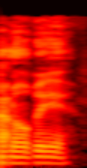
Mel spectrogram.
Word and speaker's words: Honoré: Wout van Art auf Platz Nummer 3 von Team Jumbo, der neue Mannschaftskollege Julian Alaphilippe, Mikkel, wie spricht man aus? Mikkel Fröhlich Honor. Pascal Enkhorn. Fröhlich, ja, ja, Honoré.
